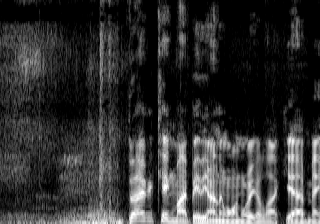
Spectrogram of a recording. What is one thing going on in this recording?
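Fire spells whoosh and crackle.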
